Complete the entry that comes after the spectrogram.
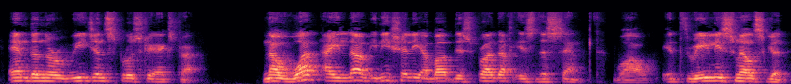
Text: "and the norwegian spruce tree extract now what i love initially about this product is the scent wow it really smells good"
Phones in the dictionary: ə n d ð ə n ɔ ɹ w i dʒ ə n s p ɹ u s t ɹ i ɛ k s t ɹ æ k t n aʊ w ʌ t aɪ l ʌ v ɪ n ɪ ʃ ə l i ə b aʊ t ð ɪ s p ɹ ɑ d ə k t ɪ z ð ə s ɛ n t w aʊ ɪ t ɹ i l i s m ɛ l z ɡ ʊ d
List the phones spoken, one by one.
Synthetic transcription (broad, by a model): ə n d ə n ɔ ɹ w i dʒ ə n s p ɹ u s t ɹ i ɛ k s t ɹ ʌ n aʊ w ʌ t aɪ l ʌ v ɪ n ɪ ʃ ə l i ə b aʊ t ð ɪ s p ɹ ɑ d ə k t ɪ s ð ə s ɛ n t w aʊ ɪ t ɹ i l i s m ɛ l s ɡ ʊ d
